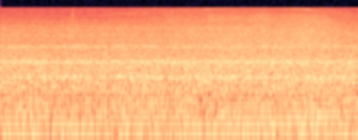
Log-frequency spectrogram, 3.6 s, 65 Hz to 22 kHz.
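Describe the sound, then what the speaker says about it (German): A regional train bound for Basel at a station, heard as a steady, loud rumble and hiss of rail noise filling the whole stretch without any talk. "Regionalzug, der nach Basel fährt, hier am Fahrbahnhof, fährt um 16 Uhr"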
